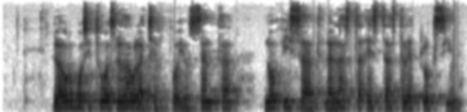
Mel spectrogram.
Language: Esperanto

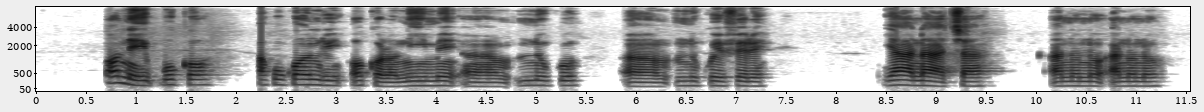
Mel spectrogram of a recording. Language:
Igbo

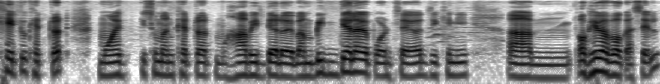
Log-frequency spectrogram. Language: Assamese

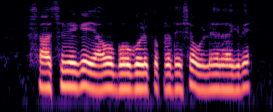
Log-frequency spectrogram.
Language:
Kannada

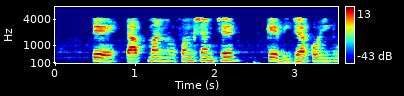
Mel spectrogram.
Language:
Gujarati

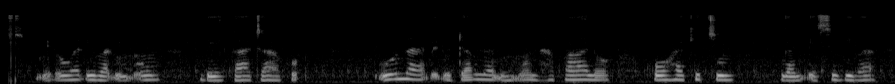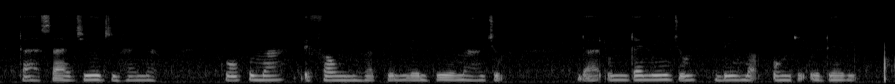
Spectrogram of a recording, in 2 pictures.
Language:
Fula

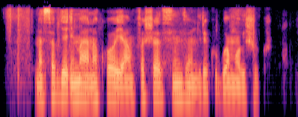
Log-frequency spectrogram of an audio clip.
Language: Kinyarwanda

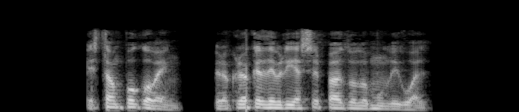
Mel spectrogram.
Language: Galician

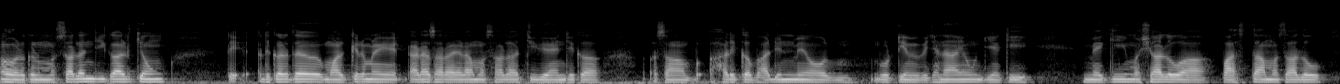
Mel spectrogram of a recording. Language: Sindhi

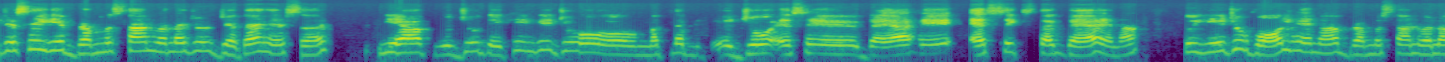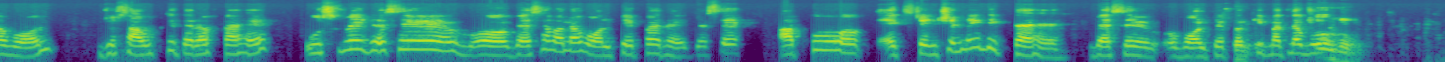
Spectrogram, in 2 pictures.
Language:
Hindi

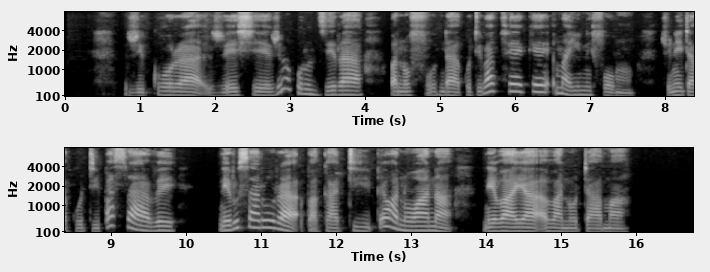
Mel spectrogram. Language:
Ndau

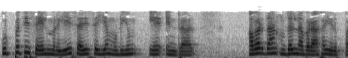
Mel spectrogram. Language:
Tamil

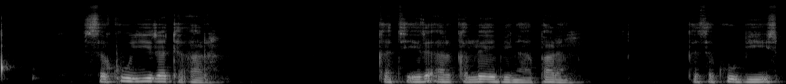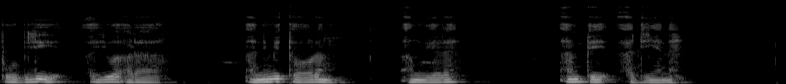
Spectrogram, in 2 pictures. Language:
Southern Dagaare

